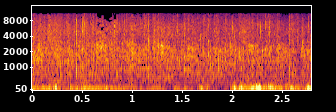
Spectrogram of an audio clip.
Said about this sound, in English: Now, that deserves applause, absolutely.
